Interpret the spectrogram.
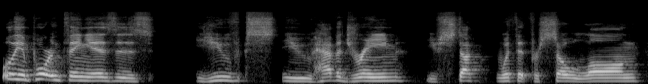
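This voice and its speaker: Man, podcast host, upbeat, positive, slightly higher voice. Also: takes it slowly. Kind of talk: podcast interview hosting.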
